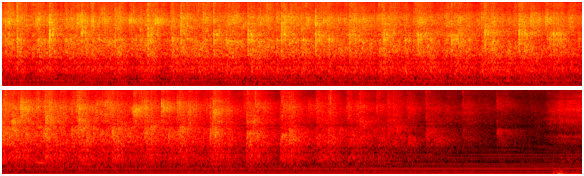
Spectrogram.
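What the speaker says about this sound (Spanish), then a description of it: "denle un fuerte aplauso a Jesús" A church congregation claps for Jesus during a sermon, producing a dense, steady patter of applause that fills the room evenly before cutting off abruptly near the end.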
